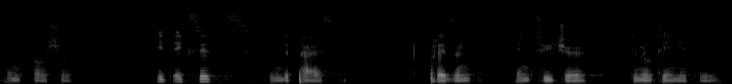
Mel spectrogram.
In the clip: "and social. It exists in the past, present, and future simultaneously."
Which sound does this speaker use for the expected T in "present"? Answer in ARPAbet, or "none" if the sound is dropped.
T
